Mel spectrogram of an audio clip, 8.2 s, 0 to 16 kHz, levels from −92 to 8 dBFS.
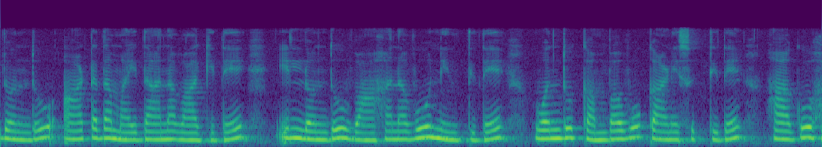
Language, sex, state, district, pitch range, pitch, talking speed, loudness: Kannada, female, Karnataka, Shimoga, 195-230 Hz, 205 Hz, 75 wpm, -17 LUFS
